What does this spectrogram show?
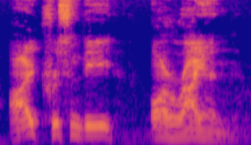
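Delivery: slow, stately royal blessing; lightly voiced king, formal and slow; king's proclamation. A narrator's reading. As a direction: christen the ship like a proud king. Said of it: "the king said".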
